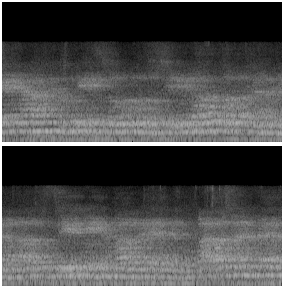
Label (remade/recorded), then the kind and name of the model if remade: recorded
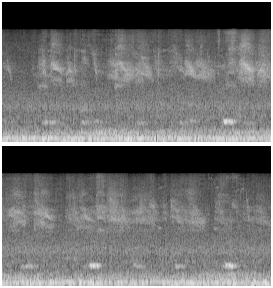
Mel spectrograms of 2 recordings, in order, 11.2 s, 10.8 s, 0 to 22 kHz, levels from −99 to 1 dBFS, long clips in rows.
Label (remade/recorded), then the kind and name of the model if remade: remade, vocoder, Vocos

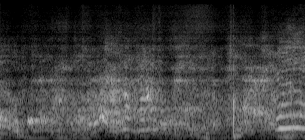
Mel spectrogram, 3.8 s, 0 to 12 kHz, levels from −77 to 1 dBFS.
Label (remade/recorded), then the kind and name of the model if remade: remade, codec, SNAC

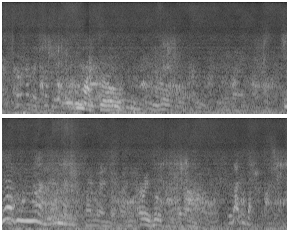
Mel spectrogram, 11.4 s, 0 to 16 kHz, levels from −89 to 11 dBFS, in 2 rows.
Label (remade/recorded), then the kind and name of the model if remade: remade, codec, DAC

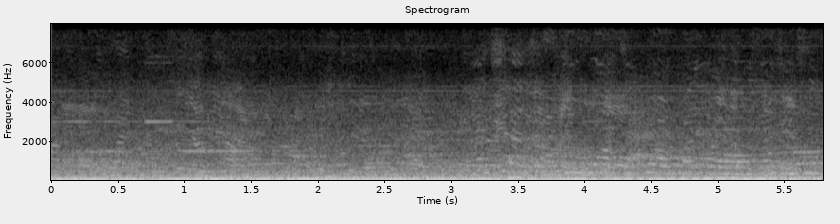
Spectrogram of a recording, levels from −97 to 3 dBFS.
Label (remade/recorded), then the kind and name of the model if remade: recorded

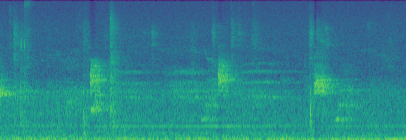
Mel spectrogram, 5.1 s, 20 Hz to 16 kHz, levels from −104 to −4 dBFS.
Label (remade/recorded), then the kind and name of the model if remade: recorded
